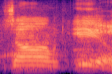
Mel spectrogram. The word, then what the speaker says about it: Kim Jong-il: Kim Jong-il.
